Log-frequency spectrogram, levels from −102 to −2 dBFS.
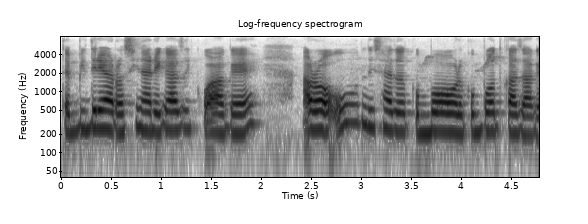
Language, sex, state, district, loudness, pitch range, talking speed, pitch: Chakma, female, Tripura, West Tripura, -16 LUFS, 215-245 Hz, 175 wpm, 230 Hz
